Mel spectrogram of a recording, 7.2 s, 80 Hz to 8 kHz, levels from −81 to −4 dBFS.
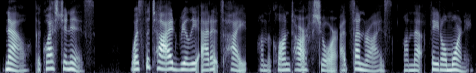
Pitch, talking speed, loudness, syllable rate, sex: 215 Hz, 175 wpm, -20 LUFS, 4.8 syllables/s, female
